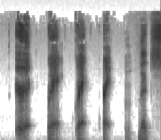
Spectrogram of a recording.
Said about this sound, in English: That sounds like a frog.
